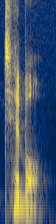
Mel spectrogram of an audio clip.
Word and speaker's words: tibble: Now, if you wonder why it's called tibble, try pronouncing the abbreviation TBL, which is if you took the word table and removed all of the vowels to abbreviate it. Try pronouncing that out loud a few times.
